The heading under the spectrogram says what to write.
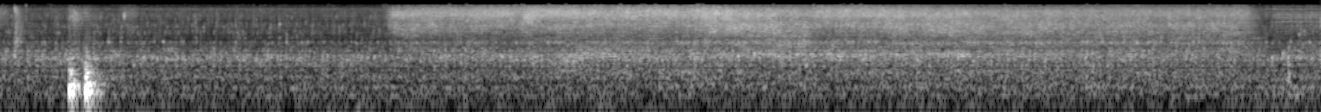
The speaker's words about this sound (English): Now that I've done that, I'm just going to fill this with water.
